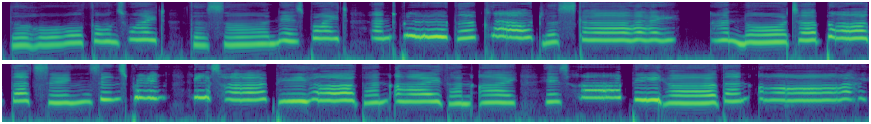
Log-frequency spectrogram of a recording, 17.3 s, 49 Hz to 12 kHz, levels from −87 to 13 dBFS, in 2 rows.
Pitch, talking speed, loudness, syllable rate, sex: 340 Hz, 105 wpm, -16 LUFS, 3.1 syllables/s, female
